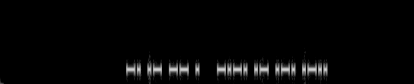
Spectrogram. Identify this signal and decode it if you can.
Morse code, heard as a keyed tone, about 42 wpm, 700 Hz. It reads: NAME CARL
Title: Practice QSO - Exchange 1 - Beginning - 45wpm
